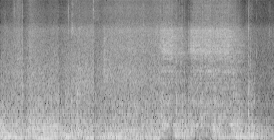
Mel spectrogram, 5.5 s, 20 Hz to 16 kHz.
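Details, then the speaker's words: Sumo SDG5000T silent diesel generator cranks with steady chugging about three beats a second but won't start; battery drained from cranking and recharged; suspected fuel starvation, fuel system being bled and traced. "So ayaw po niyang mag-start."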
